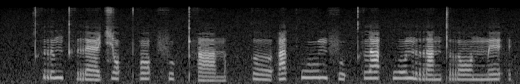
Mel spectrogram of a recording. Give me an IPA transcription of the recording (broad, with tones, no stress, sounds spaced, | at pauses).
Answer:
kʰ r ɯ˥˩ ŋ kʰ r ɛː˩˦ t͡ɕ ɔ˥˩ ʔ pʰ ɔ˥˩ ʔ f u˥˩ k̚ pʰ a˨˩ m | k ɤː˨˩ ʔ a˦˥ t̚ k w uː˥˩ m f u˨˩ ʔ kʰ l a˥˩ ʔ k w o˥˩ n r a˧ n t r ɔː˧ n m e˥˩ ʔ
